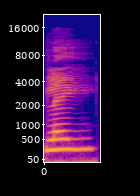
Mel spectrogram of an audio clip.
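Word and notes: lei: tone 2

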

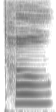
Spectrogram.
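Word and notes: tou: tone 1

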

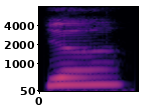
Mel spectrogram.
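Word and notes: re: tone 2

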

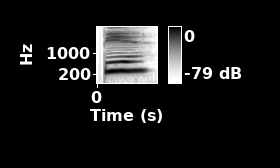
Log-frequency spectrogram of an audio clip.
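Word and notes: bie: tone 2

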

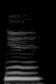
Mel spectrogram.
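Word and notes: nue: tone 2

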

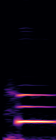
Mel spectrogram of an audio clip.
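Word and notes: hu: tone 1

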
